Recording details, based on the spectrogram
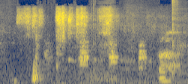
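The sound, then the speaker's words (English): Apollo, a dog, breathes loudly in a series of irregular, breathy huffs, with a few short, high whimpers mixed in. “You got your dogs over there now?”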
